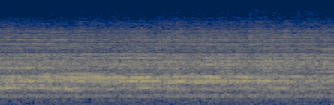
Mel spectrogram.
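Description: Stadium crowd cheering after a run scores, a steady wash of voices heard through a television speaker.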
